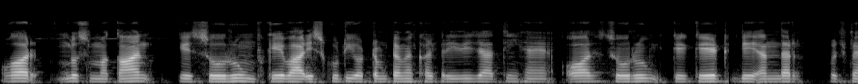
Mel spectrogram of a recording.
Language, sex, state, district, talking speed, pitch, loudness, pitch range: Hindi, male, Bihar, Madhepura, 145 wpm, 135 Hz, -22 LUFS, 135-140 Hz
